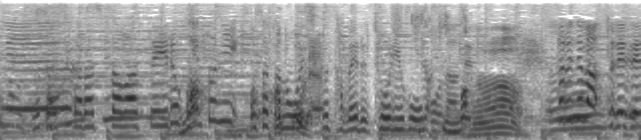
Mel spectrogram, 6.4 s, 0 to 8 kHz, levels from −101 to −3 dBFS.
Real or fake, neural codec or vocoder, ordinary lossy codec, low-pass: real; none; none; 7.2 kHz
